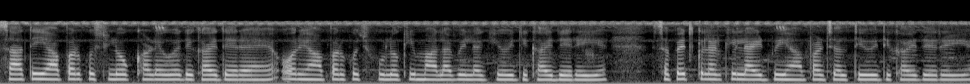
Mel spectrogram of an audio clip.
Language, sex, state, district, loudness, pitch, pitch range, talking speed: Hindi, female, Chhattisgarh, Raigarh, -17 LUFS, 225 Hz, 220-235 Hz, 240 wpm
